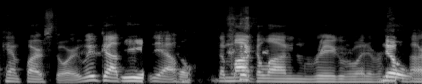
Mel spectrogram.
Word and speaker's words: Mogollon: Okay, Mogollon is pronounced Mogollon.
